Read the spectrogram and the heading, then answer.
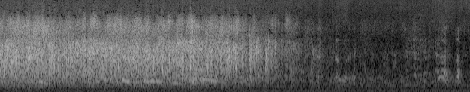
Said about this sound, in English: Give me a good hand clap. That's true.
